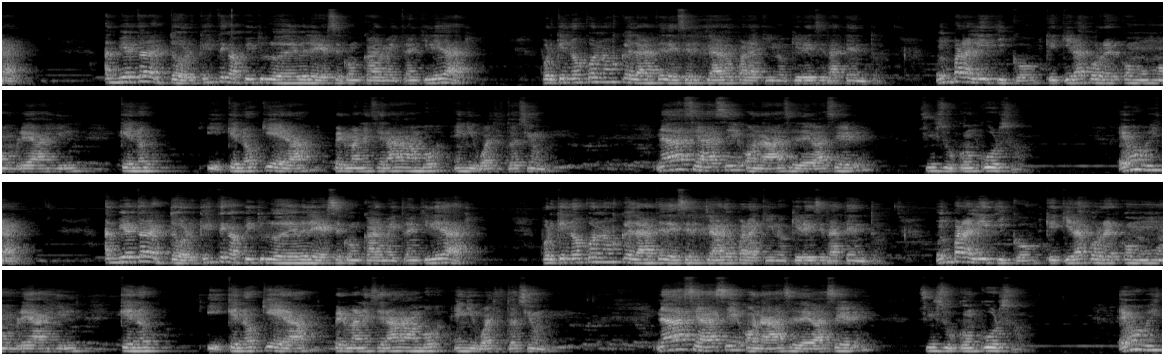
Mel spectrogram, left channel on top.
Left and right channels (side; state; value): both; normal; correlation -0.19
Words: Advierto al lector que este capítulo debe leerse con calma y tranquilidad, porque no conozco el arte de ser claro para quien no quiere ser atento. Un paralítico que quiera correr como un hombre ágil que no quiera, permanecerán ambos en igual situación. Nada se hace o nada se debe hacer sin su concurso. Hemos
